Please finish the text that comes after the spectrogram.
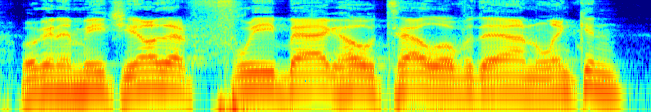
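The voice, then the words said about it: Gruff old boxing trainer voice. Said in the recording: “I don't know what accent that was. ... that was Boxer. That was Boxer trainer. ... Mick. ... That was your speaking Mick.”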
